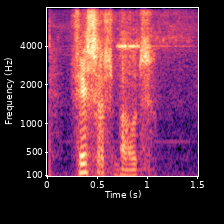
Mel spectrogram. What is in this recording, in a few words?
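"vissersboot", Dutch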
